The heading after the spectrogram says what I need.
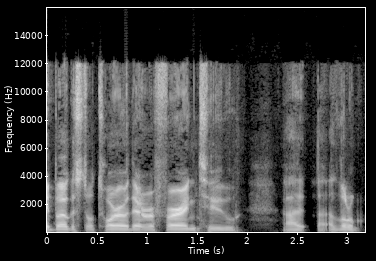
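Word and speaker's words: Bocas del Toro: So the the the local people on the island uh because because Boo Can you pronounce that for me again? I know you say it bokeas del Toro.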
